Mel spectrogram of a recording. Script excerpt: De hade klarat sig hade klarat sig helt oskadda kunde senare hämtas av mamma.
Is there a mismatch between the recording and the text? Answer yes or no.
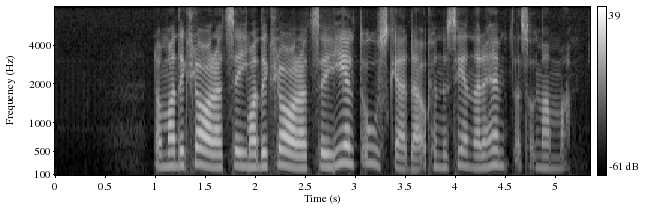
no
